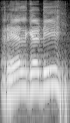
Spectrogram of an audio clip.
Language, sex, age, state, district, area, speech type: Santali, male, 60+, Jharkhand, Bokaro, rural, spontaneous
